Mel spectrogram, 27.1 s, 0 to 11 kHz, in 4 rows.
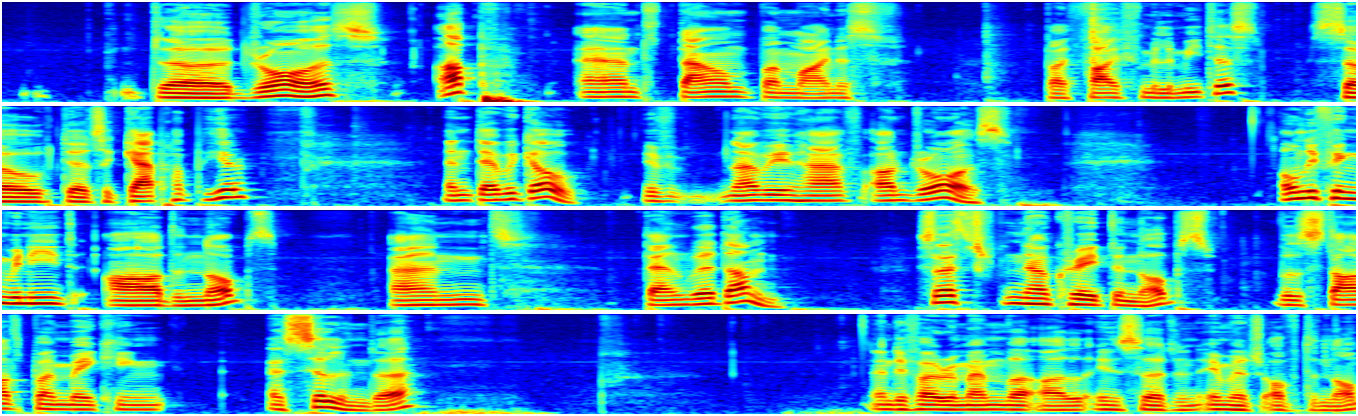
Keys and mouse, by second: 0.6 click, 0.7-1.1 middle drag, 1.6 g, 3.2 g, 6.5 middle drag, 6.7 click, 7.9 click, 8.0 middle click, 8.6 KP_0, 9.2 KP_0, 10.2 shift+middle click, 10.7-11.3 middle drag, 11.5 click, 11.9-12.4 middle drag, 12.9 ctrl+s, 14.9-15.4 middle drag, 16.1-16.7 middle drag, 16.8-17.5 middle drag, 18.4 shift+a, 19.8 shift+a, 23.5-24.2 middle drag, 24.6 s.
